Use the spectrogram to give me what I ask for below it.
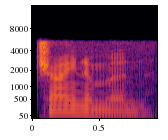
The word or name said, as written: Chinaman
